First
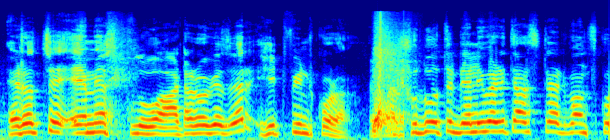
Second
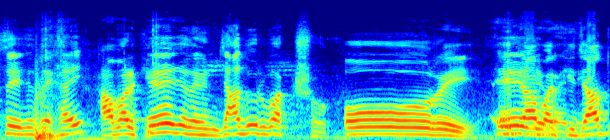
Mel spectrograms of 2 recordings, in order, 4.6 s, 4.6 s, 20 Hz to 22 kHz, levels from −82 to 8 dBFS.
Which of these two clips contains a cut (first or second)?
first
